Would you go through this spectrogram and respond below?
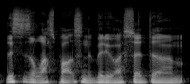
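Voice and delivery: ordinary talk, nothing marked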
